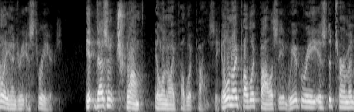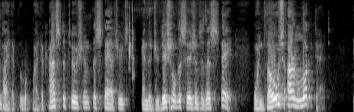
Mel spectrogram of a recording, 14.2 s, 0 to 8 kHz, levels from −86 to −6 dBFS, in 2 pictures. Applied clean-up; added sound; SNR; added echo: neural mask model Resemble Enhance denoiser.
